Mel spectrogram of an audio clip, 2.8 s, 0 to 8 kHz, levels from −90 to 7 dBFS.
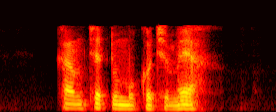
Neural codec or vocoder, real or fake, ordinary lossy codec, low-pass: codec, 16 kHz, 0.8 kbps, ZipCodec; fake; AAC, 16 kbps; 7.2 kHz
